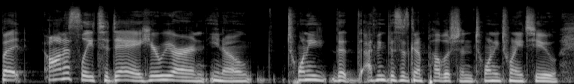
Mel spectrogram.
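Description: A woman speaks at a fairly quick pace in a fairly low pitch, with ordinary pitch variation. Her loudness stays very even, and she has a normal speaking voice. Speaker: co-host and podcaster. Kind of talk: casual interview.

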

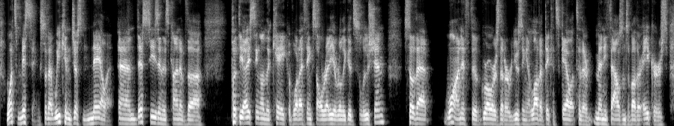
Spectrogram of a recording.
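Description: A man with a Canadian accent talks at a fairly quick pace, his fairly low pitch carrying a bright, sharp tone and fairly even intonation. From Canada, near Toronto. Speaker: tech startup founder and CEO. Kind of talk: casual interview chat.

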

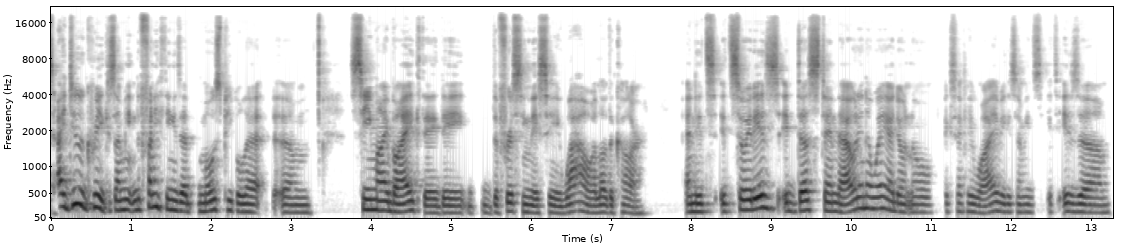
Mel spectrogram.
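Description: A woman talks at a moderate pace in a Dutch accent, her very deep, low voice dark and mellow in tone with lively intonation. The recording is very clean, with a silent background. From Netherlands. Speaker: cycling content creator. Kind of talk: casual interview chat.

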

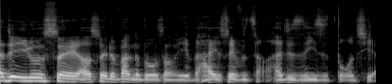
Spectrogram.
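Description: This man talks at a very fast pace. His pitch is fairly low and his tone dark and mellow. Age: 30s. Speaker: former legislative aide. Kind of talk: casual interview chat.

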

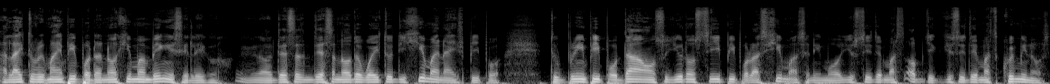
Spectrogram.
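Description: With a dark, mellow tone and fairly low pitch, a man talks at a very fast pace using fairly even intonation. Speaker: storytelling show host. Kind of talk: casual chat.

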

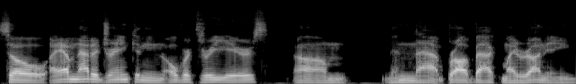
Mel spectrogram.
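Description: A man's fairly low, fairly slow voice, dry and close with no echo, against a quiet background. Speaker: trucking recruiting and retention director. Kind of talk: casual interview. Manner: animated.

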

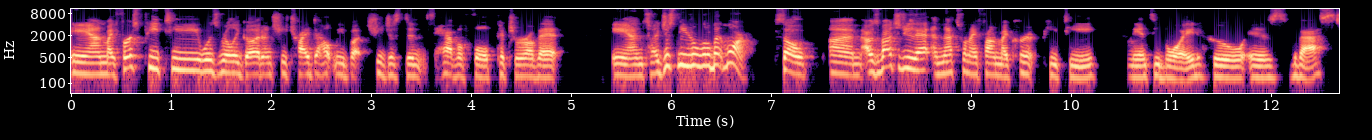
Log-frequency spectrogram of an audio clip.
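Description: Delivered at a fairly quick pace, a plain, everyday voice carries lively intonation. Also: woman, medium pitch for a woman. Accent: American. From Michigan. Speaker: fitness coach. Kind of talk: interview.

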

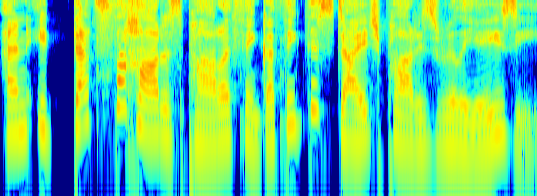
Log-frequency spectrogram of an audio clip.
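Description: On a very clean recording with a silent background, a woman speaks at a fairly slow pace with lively intonation. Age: 50s. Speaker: podcast host and tribute band singer. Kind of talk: casual chat. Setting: hotel room.

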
